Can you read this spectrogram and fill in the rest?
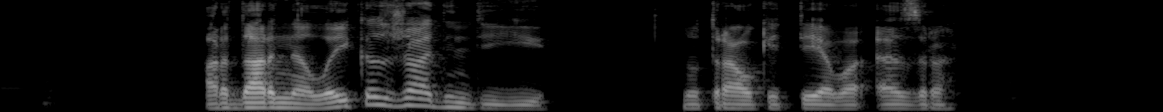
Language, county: Lithuanian, Telšiai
